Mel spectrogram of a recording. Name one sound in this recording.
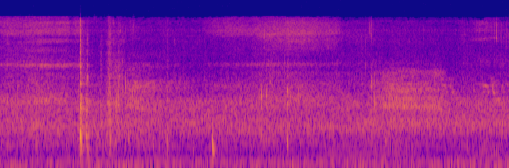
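A wooden beehive lid knocks and scrapes as it is lifted.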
